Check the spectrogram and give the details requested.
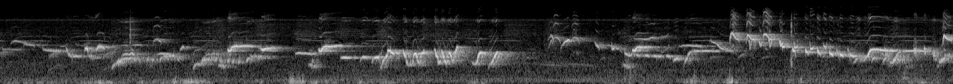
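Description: White-crowned shama singing a rich, continuous run of varied whistles and sliding phrases, shifting quickly between notes without pause.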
